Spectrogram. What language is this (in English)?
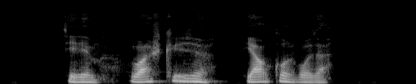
Mari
